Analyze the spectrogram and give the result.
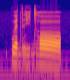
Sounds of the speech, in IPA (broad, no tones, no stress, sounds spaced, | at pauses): kʷ ɛ d r i̤ dʱ ɔ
